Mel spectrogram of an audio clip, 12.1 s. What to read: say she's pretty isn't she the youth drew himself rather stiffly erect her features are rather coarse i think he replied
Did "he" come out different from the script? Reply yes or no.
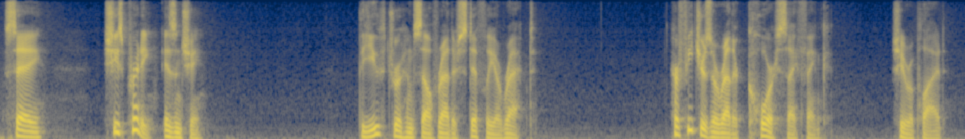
yes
